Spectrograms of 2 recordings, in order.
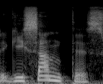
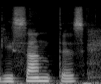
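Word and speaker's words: guisantes: gantis which means peas notice how the U in these two Spanish words Gia and G santis is preceded by the letter G and Then followed by the letter i thus making the U or the U in these two words in Spanish completely silent so just remember that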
